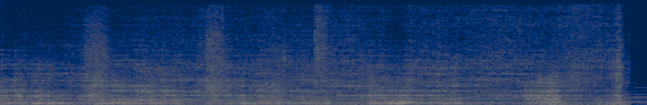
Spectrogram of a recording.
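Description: Metal putty knife scraping stripper-softened paint sludge off a wooden drawer, in a few separate strokes.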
